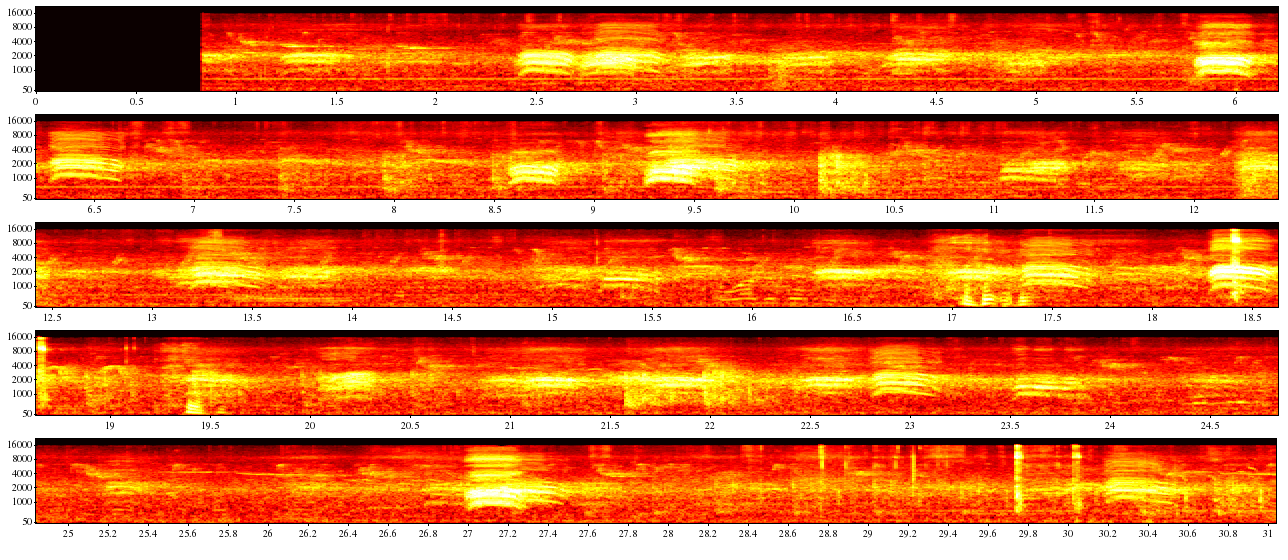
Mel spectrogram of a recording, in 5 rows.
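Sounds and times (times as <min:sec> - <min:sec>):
birds harsh calls: 0:00.9 - 0:31.0.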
